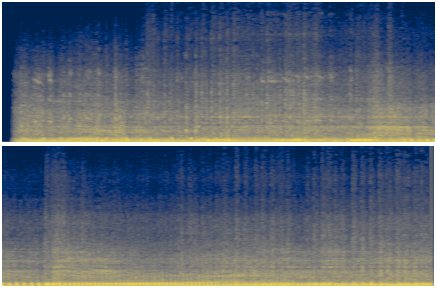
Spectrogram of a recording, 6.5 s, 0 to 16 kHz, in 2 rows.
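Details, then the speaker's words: 2020 KTM 250 XCW TPI two-stroke before the fix. Loud, low-revving engine burbles and gargles unevenly below 1/4 throttle instead of running crisp. Fixed by swapping the cylinder pressure sensor with the ambient sensor. "if you're having a problem with the um the way your bike's running down low it sounds real gargly not clear"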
